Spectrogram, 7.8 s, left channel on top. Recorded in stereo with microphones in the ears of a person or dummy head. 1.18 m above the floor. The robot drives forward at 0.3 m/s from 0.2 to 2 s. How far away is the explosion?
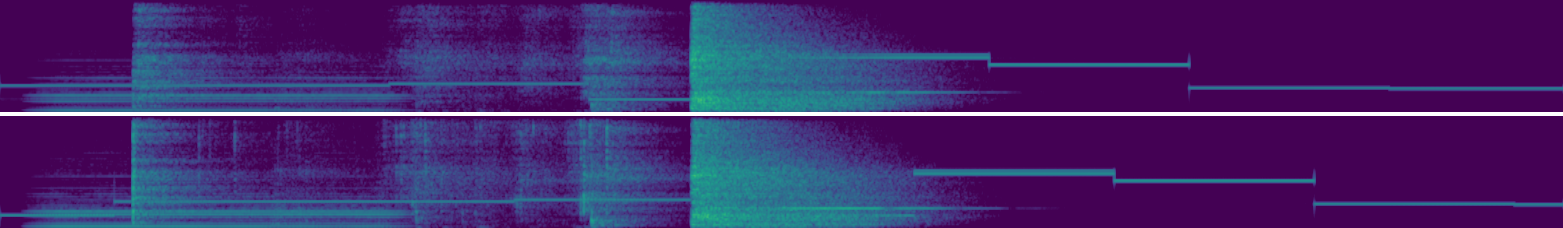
About 1.3 m.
